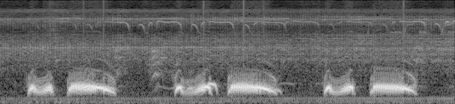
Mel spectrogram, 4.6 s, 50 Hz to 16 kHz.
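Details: Spotted dove lure calling to draw wild doves into fights: three clear pairs of deep soft coos, each a short note followed by a long drawn one, roughly every 1.5 seconds, low hum behind.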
